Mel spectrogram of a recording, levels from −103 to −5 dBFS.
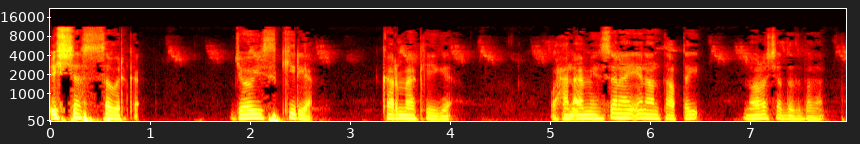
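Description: Throughout the speech, nothing sounds above 11.3 kHz, and the speech carries the smeared, swirly artefacts of a lossy codec. The likely cause is low-bitrate audio saved at a high bitrate: a roughly 52 kbit/s MP3 re-encoded at 192 kbit/s. A spectrogram shows a flat ceiling at that frequency.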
